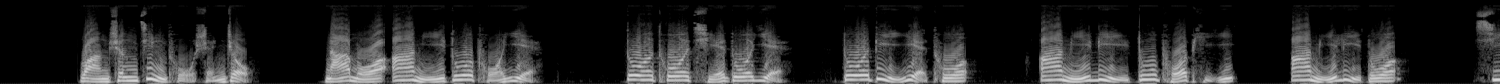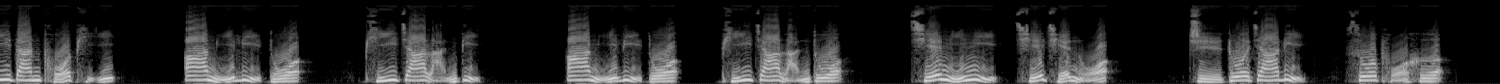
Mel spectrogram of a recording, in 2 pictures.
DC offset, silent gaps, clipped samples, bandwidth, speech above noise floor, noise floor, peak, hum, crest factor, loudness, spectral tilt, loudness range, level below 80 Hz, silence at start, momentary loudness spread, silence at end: under 0.1%; none; under 0.1%; 17 kHz; 61 dB; -77 dBFS; -8 dBFS; none; 8 dB; -17 LUFS; -7 dB/octave; 2 LU; -52 dBFS; 0.8 s; 8 LU; 0.55 s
